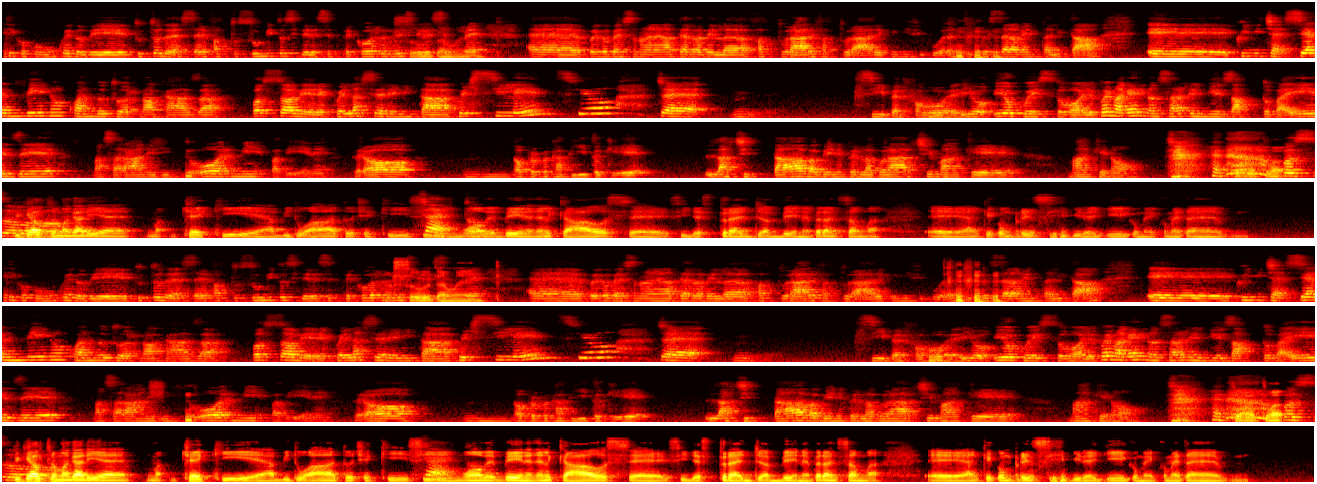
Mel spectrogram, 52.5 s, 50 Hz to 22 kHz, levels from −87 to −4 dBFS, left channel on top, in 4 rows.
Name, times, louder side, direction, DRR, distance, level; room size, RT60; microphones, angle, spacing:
voice 1, 0.0-15.3 15.6-20.1 20.4-20.8 21.6-26.8 27.2-29.5 29.8-30.3 30.9-32.6 33.3-36.4 36.9-37.6 37.9-40.0 43.5-44.2, left 2 dB, 90° left, 0 dB, 1.5 m, -36 dB
voice 2, 3.9-4.8 9.5-10.0 28.1-28.2 38.6-39.1 39.6-51.9, right 6 dB, 65° right, 13 dB, 0.4 m, -28 dB
7.9 x 6.6 x 3.4 m, 0.43 s
head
